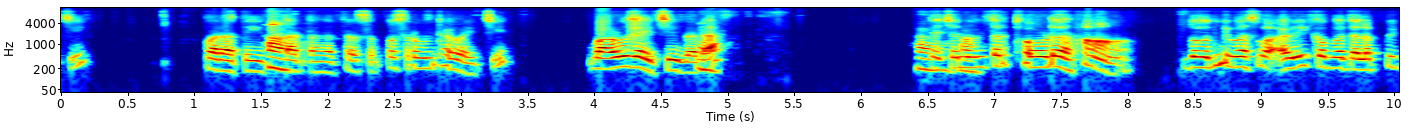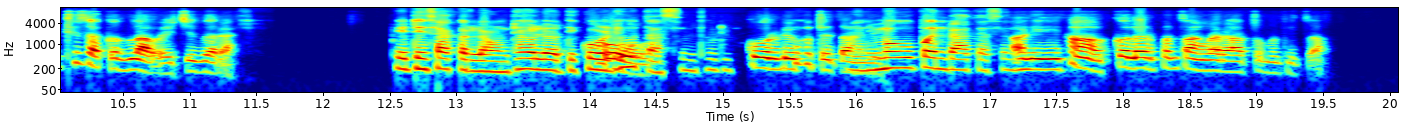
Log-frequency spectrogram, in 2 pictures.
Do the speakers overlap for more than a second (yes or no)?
no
